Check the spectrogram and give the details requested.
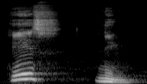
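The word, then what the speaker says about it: hastening: The pronunciation is देखिए क्या है, हेसनिंग, ये फोनेटिक ट्रांसक्रिप्शन है, हो जाएगा, यहाँ पे ये एक्सेंट है हेसनिंग।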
